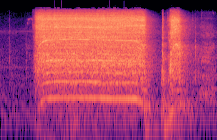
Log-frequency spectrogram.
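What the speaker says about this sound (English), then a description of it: "one of the greatest inventions of all time is the cordless drill." A cordless drill whirs loudly and steadily for about a second and a half while doors are being hung, then stops, followed by a short second burst.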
